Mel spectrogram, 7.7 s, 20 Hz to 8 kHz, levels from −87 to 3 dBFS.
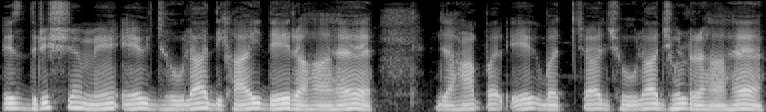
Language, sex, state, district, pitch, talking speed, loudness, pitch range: Hindi, male, Jharkhand, Ranchi, 120 Hz, 135 wpm, -15 LUFS, 110-130 Hz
